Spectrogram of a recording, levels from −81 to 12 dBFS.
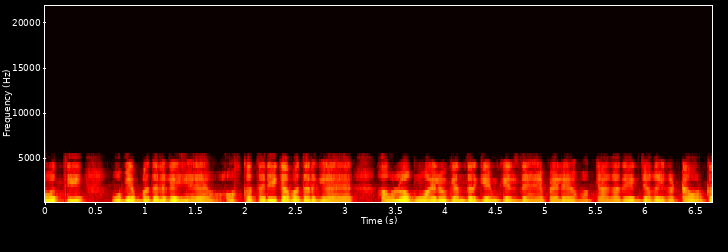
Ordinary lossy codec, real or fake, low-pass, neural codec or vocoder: none; real; 5.4 kHz; none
